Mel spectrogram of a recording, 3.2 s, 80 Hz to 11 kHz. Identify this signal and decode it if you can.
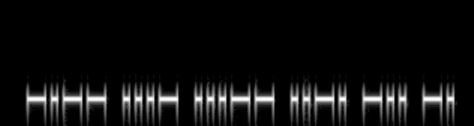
Morse code, heard as a keyed tone, about 30 wpm, 700 Hz. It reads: YV3FDN
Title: DXCC-100 Call Signs - 6 Characters - Repeated 3x - 30wpm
